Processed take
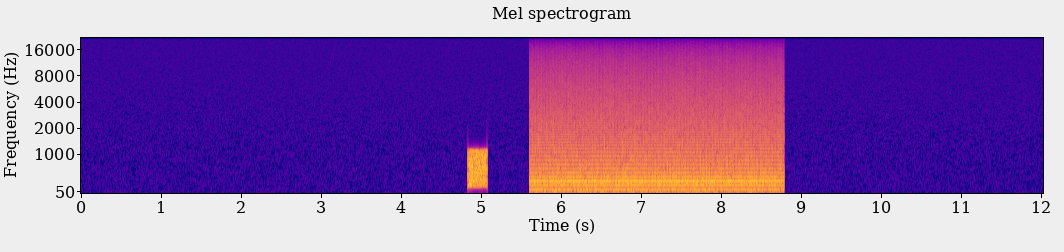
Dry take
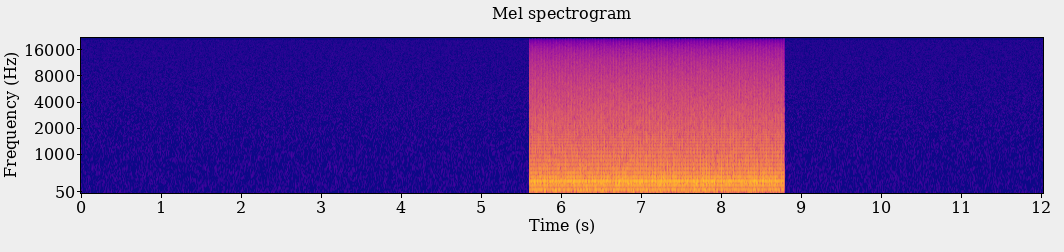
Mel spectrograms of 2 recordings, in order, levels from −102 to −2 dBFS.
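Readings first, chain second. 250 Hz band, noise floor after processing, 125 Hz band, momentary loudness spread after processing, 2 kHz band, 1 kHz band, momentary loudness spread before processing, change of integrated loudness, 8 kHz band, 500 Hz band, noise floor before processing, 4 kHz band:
+1.5 dB, -72 dBFS, +1.0 dB, 3 LU, +1.0 dB, +4.5 dB, 3 LU, +1.0 dB, +1.0 dB, +2.5 dB, -77 dBFS, +1.0 dB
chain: limiter -11.5 dBFS, peak gain reduction 8 dB; painted sound noise, 4.83–5.08, 200–1100 Hz -18 dBFS; gain +5.5 dB

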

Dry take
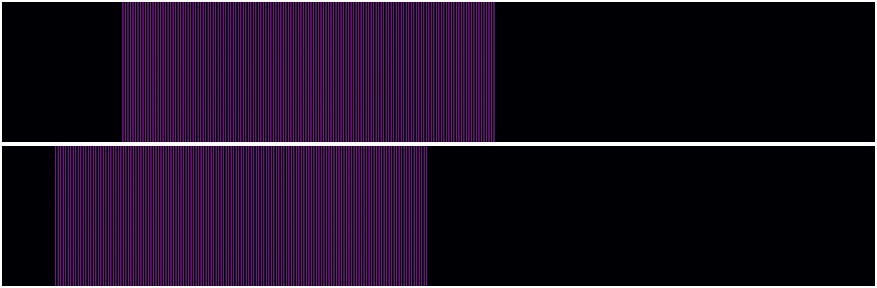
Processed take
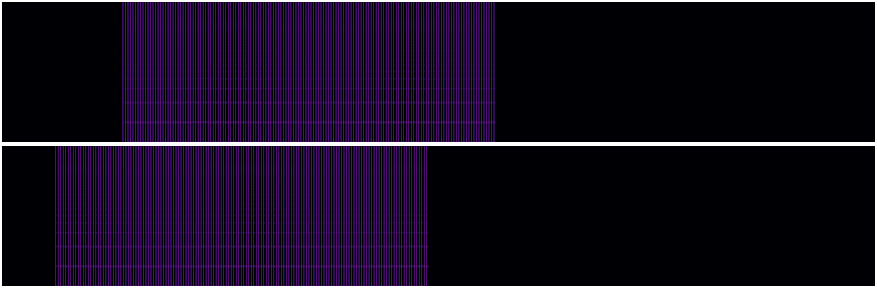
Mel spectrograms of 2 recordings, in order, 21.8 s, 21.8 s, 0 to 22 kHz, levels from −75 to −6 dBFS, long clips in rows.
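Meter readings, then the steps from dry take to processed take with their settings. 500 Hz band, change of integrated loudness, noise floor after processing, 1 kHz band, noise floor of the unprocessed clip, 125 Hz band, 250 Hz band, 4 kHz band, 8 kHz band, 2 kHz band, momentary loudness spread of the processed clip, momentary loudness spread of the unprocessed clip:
-5.0 dB, -5.5 dB, -84 dBFS, -5.5 dB, -79 dBFS, -6.0 dB, -6.0 dB, -5.5 dB, -5.5 dB, -5.5 dB, 2 LU, 2 LU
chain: resonator 570 Hz, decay 0.22 s, harmonics all, mix 50%

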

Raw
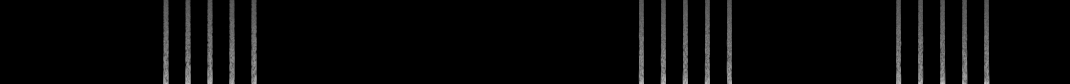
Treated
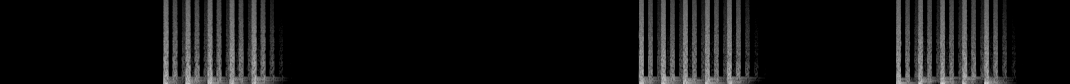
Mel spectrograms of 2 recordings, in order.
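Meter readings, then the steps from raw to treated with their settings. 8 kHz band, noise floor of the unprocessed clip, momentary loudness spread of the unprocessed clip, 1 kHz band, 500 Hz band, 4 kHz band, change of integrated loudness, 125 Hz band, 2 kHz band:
+5.0 dB, -80 dBFS, 4 LU, +5.0 dB, +5.0 dB, +5.0 dB, +5.0 dB, +4.0 dB, +5.0 dB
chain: notches 60/120/180/240/300 Hz; on a send: thinning echo 90 ms, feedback 22%, high-pass 180 Hz, level -9.5 dB; on the sum: gain +4.5 dB

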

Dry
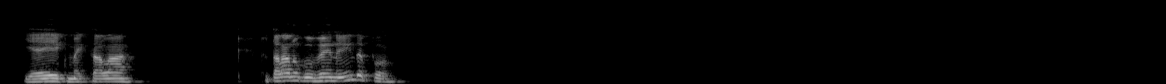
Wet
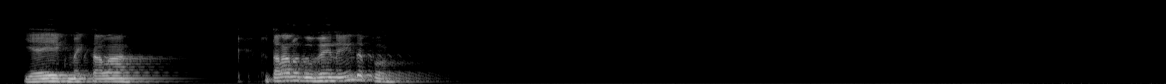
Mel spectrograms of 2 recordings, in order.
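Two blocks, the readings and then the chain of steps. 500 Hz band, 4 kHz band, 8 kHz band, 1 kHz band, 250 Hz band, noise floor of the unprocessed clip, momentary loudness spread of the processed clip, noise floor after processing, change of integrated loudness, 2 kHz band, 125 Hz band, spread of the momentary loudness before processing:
+4.0 dB, 0.0 dB, n/a, +1.0 dB, +5.5 dB, under -85 dBFS, 11 LU, -79 dBFS, +4.5 dB, +0.5 dB, +8.5 dB, 9 LU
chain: low shelf 350 Hz +9 dB; on a send: dark delay 99 ms, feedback 51%, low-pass 1300 Hz, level -11 dB

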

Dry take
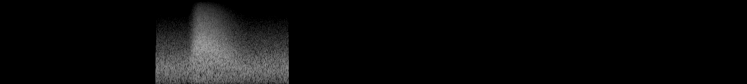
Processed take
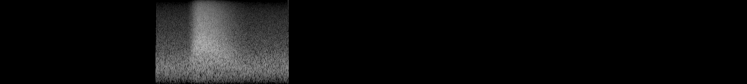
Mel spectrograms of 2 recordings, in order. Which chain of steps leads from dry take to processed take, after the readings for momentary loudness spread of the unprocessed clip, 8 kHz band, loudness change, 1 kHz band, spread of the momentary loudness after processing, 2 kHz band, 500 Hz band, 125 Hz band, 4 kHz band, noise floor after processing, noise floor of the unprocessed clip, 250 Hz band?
19 LU, +12.5 dB, +5.5 dB, +1.5 dB, 22 LU, +4.0 dB, -1.0 dB, n/a, +7.5 dB, -64 dBFS, -82 dBFS, -4.5 dB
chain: RIAA curve recording; gain +1.5 dB

